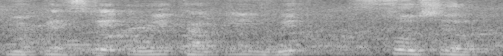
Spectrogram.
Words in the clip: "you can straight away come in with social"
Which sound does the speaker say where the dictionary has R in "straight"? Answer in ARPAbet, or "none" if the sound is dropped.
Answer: none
